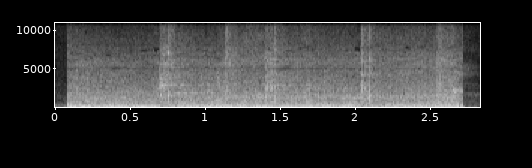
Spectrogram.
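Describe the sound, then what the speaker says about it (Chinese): Baseball bats strike a sedan on a city road in an early-morning attack. A few sharp, loud bangs land at irregular intervals over a constant roar of street noise, then everything cuts off abruptly. "一大早大马路上砰砰砰敲打声不断，"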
